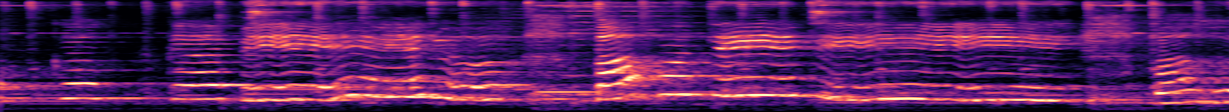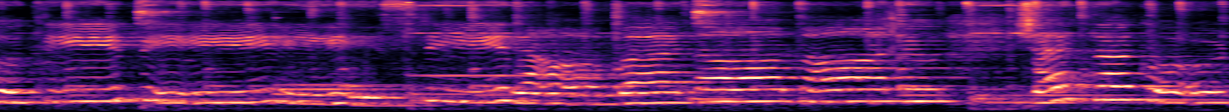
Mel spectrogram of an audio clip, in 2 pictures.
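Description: A girl singing a Telugu film song into a handheld microphone in Carnatic style: long held notes with gliding, ornamented turns of pitch.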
